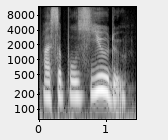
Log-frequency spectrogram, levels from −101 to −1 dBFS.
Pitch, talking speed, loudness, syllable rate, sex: 190 Hz, 165 wpm, -14 LUFS, 4.8 syllables/s, female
